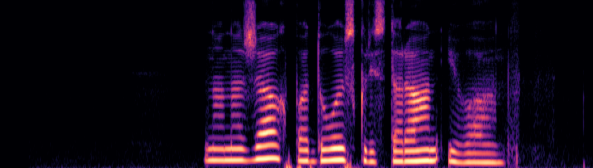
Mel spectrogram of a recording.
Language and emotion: Russian, sad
